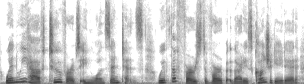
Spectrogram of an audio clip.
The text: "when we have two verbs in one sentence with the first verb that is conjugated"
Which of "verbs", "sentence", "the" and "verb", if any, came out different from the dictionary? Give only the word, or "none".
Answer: none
